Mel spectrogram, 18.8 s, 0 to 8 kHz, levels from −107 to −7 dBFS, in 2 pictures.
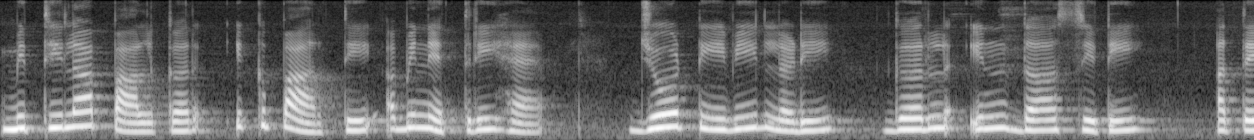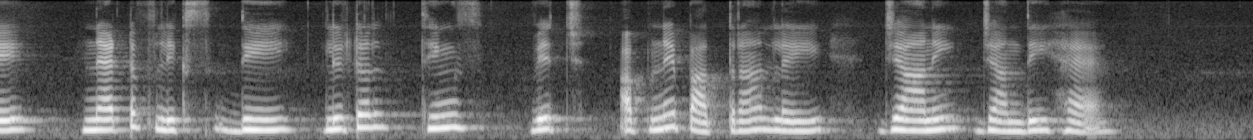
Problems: background sounds at intervals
